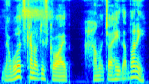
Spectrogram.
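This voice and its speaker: A man who hosts readings of fan fiction, talking casually and narrating with theatrical, deliberate phrasing. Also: mid-range voice, expressive, gravelly, darkish tone, no echo. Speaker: fan fiction reader, channel host. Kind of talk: casual intro, then narrated story reading.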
